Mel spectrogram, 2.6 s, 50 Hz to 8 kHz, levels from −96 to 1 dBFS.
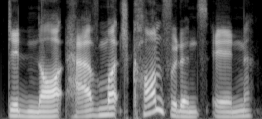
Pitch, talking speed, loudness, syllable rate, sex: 145 Hz, 135 wpm, -19 LUFS, 3.7 syllables/s, male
